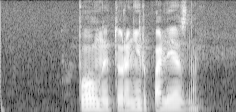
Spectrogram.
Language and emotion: Russian, neutral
